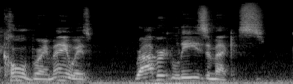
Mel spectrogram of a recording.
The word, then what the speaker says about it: Zemeckis: Written and directed by Lee Zemeck. Zemeckis, sorry.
